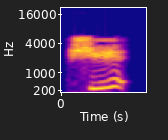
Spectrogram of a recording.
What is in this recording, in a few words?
Woman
